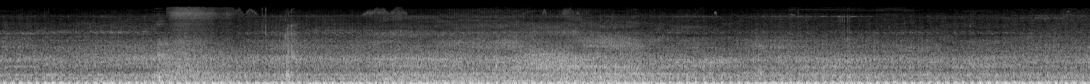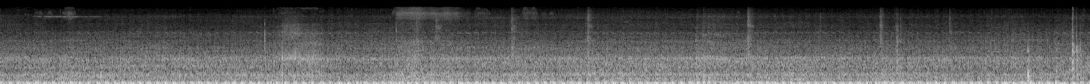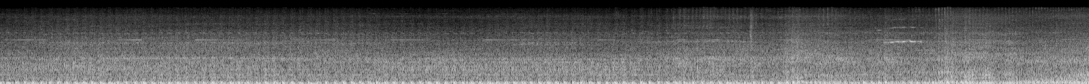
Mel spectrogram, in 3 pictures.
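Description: Honda CB 300's single-cylinder four-stroke engine running steadily, idling for most of the time with no revving.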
